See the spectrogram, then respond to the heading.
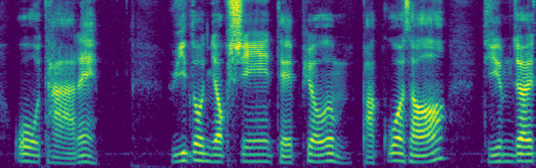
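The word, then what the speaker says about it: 옷 아래: 그런데 자, 실질 형태소가 올 경우에는 대표음으로 바꾸어서 1번 대표음으로 바꾸어서 뒤음절 첫소리로 옮겨 발음할 거예요. 그래서 오 뒤가 되고 오다를 역시 대표음으로 바꾸어서 뒤음절 첫소리로 옮겨 발음하니까 오다래.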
